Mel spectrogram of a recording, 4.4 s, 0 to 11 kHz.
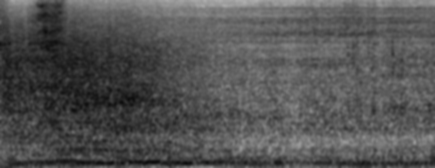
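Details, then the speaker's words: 1972 Ford F250 Ranger XLT Camper Special V8 revival, after restoring a coil wire suspected of voltage drop in factory wiring: deep steady rumble holding an even idle with no stumbling; normal idle. "because once we change that wire back well she's sitting here holding idle again so"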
